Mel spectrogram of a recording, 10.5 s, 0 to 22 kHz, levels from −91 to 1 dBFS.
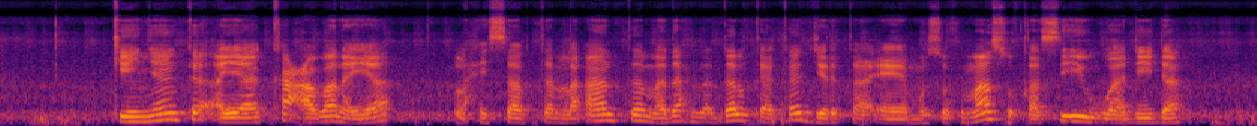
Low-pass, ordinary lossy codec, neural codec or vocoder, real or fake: none; none; vocoder, 44.1 kHz, 128 mel bands, Pupu-Vocoder; fake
